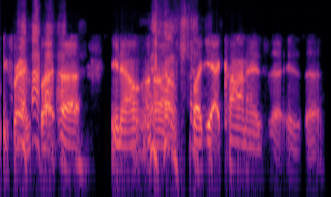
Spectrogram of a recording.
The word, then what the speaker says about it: Cana: We'll still be friends, but, but yeah, Cana is the name. Yeah. Yeah, Cana, it's spelled C-A-N-A, Cana Outdoors.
